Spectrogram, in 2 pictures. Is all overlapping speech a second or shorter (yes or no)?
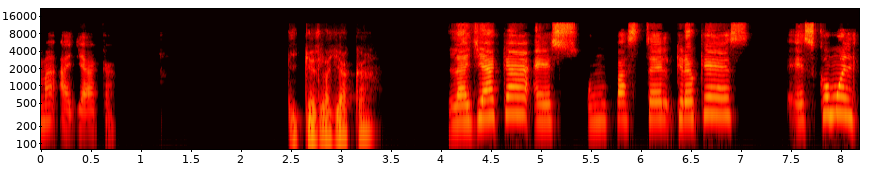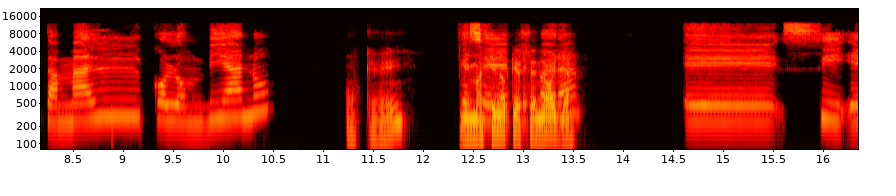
no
